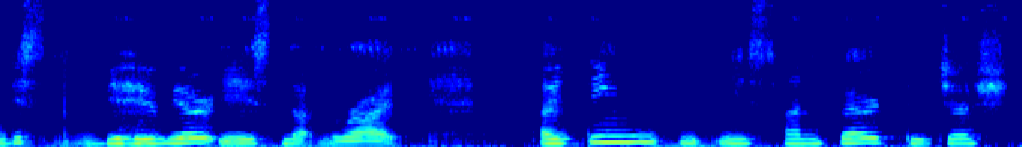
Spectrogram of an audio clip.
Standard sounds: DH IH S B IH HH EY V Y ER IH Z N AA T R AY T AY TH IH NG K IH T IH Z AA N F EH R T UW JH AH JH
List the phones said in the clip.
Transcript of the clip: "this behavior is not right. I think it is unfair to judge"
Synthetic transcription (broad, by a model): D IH S B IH HH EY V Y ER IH S N AA T R AY T AY T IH NG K IH T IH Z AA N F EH R T UW JH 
